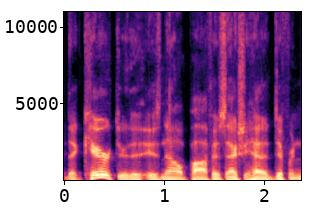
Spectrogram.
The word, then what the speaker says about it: Apophis: Apophis, yeah. So in Egyptian mythology, the Apophis is a god, but the reason why I have that name in the book is that the character that is now Apophis actually had a different name to begin with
